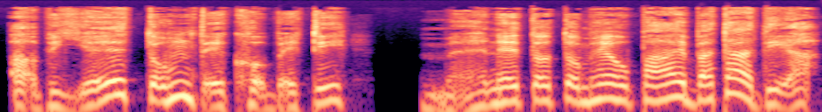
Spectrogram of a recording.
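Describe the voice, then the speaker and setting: A woman playing a wise older village woman, measured and cautioning, in an animated story. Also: on the low side, breathy edge, no echo, studio quality. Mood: grave, advising. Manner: measured, advising. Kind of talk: animated Hindi story acting.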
